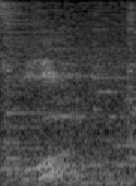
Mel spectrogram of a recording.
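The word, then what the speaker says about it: 鱼: Because in Chinese, the fish is yu, the same pronunciation with abundance.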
